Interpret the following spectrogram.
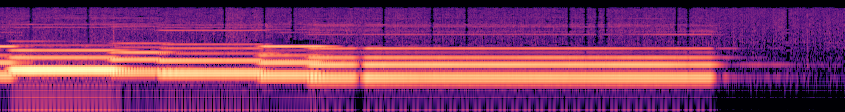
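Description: Electronic keyboard playing a stepwise descending phrase in Raga Yaman (Pa Ma Ga Re Sa), with each note held at an even level. It comes to rest on a long held tonic Sa that cuts off about five seconds in.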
